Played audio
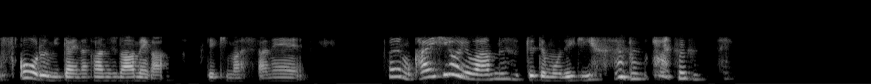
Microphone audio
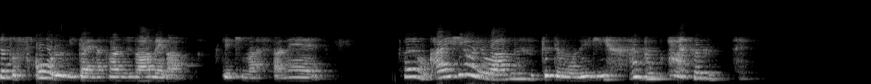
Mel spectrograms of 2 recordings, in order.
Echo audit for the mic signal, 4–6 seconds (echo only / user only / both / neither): echo only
